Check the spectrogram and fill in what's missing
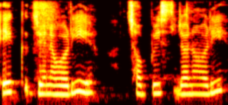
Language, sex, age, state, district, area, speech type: Nepali, female, 18-30, West Bengal, Darjeeling, rural, spontaneous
